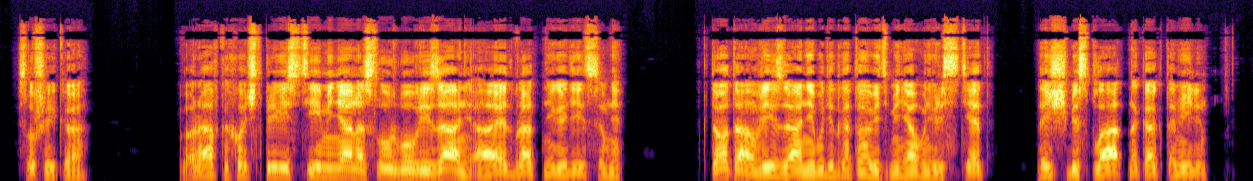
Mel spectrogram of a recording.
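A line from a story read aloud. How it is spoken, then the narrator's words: Gloomy. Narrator (Russian): Дронов заговорил угрюмо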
